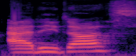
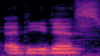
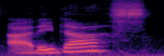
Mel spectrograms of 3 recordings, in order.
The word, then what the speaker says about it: adidas: but uh they're sponsored by um adidas or adidas is apparently the correct way to say it uh in america we say adidas but it's actually supposed to be pronounced adidas so uh i get a lot of stuff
